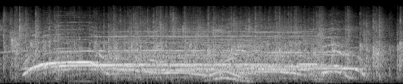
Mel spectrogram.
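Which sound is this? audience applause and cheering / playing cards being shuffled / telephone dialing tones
audience applause and cheering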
